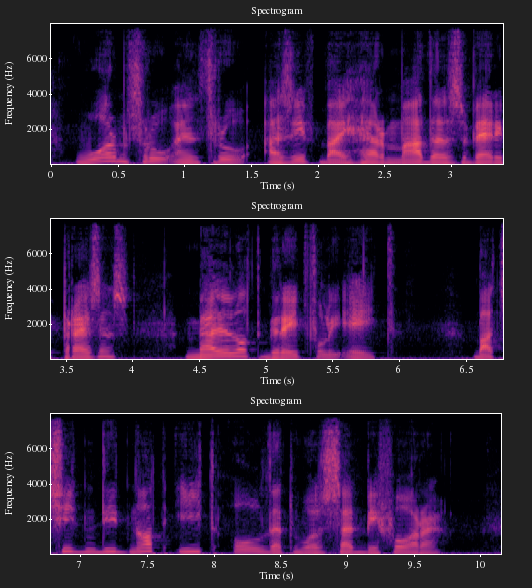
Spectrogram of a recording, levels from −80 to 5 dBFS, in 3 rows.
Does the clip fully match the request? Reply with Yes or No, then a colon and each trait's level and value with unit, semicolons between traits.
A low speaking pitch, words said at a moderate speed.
No: medium, 150 Hz; average, 150 wpm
